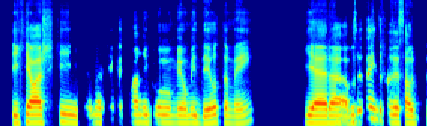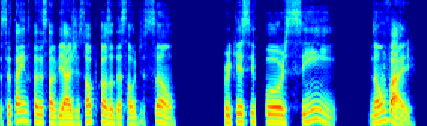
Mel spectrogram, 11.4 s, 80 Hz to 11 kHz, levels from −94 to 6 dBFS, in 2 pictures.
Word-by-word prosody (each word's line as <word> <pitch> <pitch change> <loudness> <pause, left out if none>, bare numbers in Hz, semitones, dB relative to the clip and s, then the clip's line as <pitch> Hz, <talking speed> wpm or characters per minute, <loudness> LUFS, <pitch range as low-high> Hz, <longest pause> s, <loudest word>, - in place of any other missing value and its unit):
E 145 - -1
que 165 +3 -2
eu 155 - +9
acho 155 0 +4
que, 165 -2 -3 0.2
uma 155 0 -5
dica 475 -1 -19
que - - -42
um - - -5
amigo 155 0 -3
meu 150 0 -2
me 150 +1 -3
deu 145 +2 +2
também, 150 +4 -6 0.7
que 150 0 0
era, 145 0 +6
você 155 +7 -3
tá 245 - -1
indo 210 -2 -4
fazer 155 -4 -2
essa 145 -2 -1
você 140 +5 -7
tá 185 +3 +1
indo 190 -2 -7
fazer 165 -2 0
essa 150 -1 0
viagem 140 -2 +1
só 170 +6 0
por 175 - -29
causa 155 -4 +1
dessa 130 -1 -5
audição? 125 +2 -2 0.6
Porque 155 +2 0
se 170 +2 -6
for 160 -2 +4
sim, 175 -1 -6 0.4
não 160 +6 +1
vai. 200 - +3
155 Hz, 200 wpm, -23 LUFS, 145-165 Hz, 0.7 s, eu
